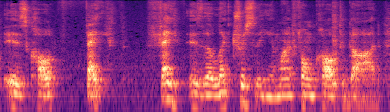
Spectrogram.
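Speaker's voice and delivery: normal talking voice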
